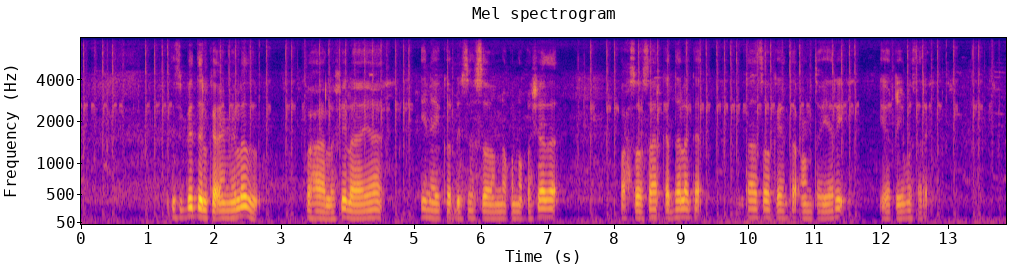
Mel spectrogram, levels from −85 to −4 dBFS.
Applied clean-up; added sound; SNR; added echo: none; Typewriter; 18 dB; none.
